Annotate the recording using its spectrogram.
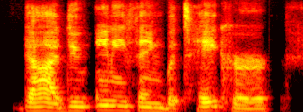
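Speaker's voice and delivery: normal talking voice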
